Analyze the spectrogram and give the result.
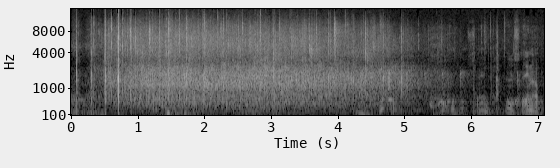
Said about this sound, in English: All of the district's teachers deserve a round of applause for all they do for our children.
